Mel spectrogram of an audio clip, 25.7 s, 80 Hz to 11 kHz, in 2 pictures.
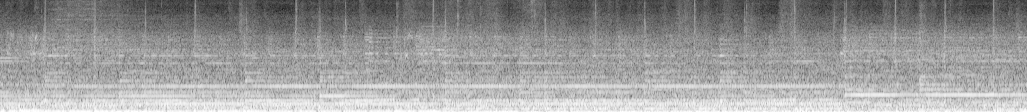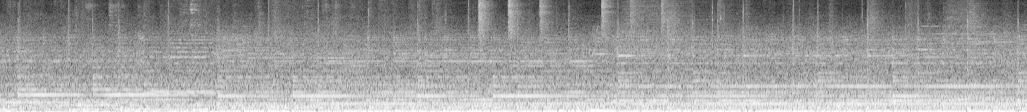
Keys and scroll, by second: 5.7 space, 16.7 space, 22.8 ctrl+z.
